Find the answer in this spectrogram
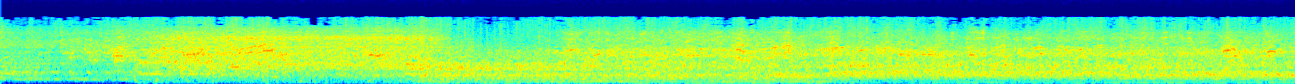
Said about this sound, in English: I just pour one tablespoon of this soothing syrup into this glass of water. Uh-huh. There. Now, listen to it. Fizz.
